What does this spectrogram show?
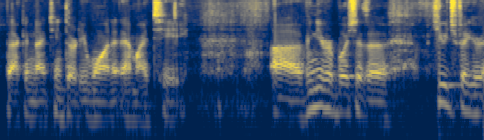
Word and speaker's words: Vannevar: about him is that his first name rhymes with achiever not Vannevar so now you'll know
